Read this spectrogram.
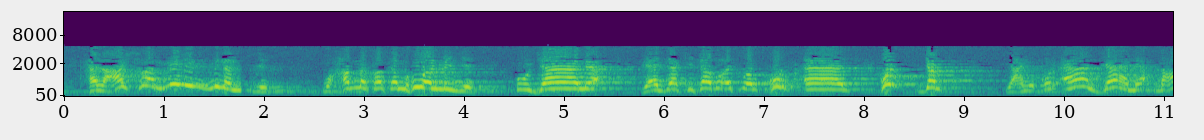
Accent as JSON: {"language": "Arabic", "country": "Syria", "said": "مثلا بلادنا بلاد الشام، بلاد سوريا سبعة"}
